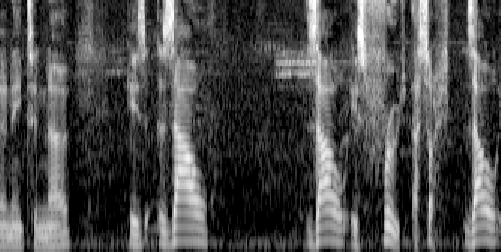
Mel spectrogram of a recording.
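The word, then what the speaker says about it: rau: that you're going to need to know is zho.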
